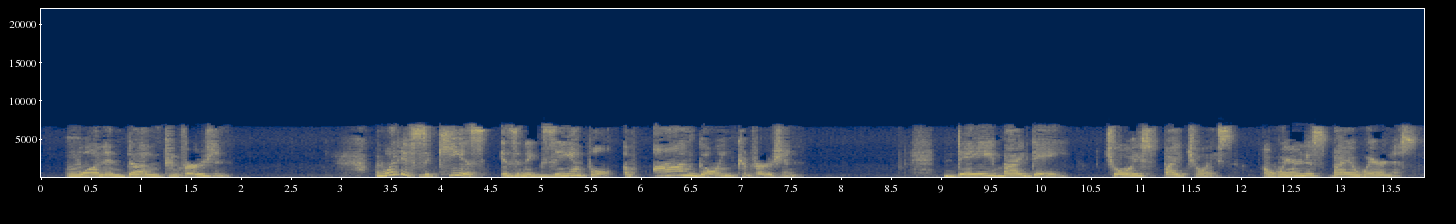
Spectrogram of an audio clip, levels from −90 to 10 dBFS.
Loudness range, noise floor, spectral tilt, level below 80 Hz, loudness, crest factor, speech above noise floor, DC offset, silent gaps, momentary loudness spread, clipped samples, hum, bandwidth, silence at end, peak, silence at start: 3 LU; -59 dBFS; -3.5 dB/octave; -70 dBFS; -18 LUFS; 14 dB; 40 dB; under 0.1%; none; 10 LU; under 0.1%; none; 7.4 kHz; 0.1 s; -4 dBFS; 0.25 s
